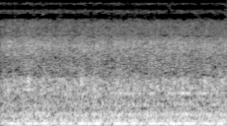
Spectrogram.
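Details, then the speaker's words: Marketplace Volvo automatic, long-sat car started: low, lumpy idle with an uneven, wavering beat instead of a smooth hum; running rough, sounds awful, cause unclear. "That doesn't sound too healthy. Does that sound not very healthy to you? Oh, it sounds awful."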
